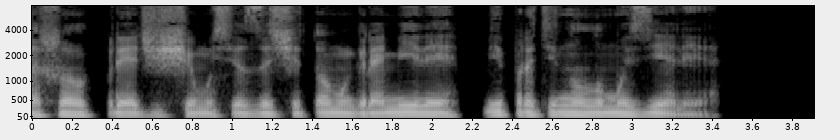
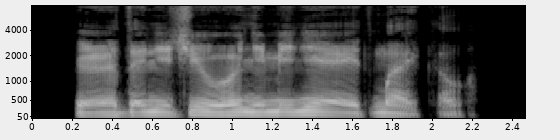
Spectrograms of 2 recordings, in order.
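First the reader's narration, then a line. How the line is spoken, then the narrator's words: Hollow muffled voice. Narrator (Russian): произнес глухим голосом Сигизмунд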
